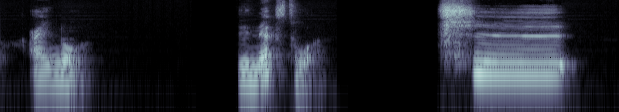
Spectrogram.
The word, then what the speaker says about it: 吃: This sound is also very simple if only you know how to pronounce the j sound, if you can differentiate them. While making this sound, there is always a little airflow. It has the same sound with the English word ch, chef, chef, ch, chef, exactly like an English word.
